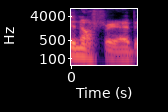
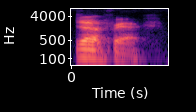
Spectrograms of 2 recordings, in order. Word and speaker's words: D'Onofrio: I can never say his name. Vincent D'Onofrio. Onofrio? – I said D'Onofrio, but yeah. – D'Onofrio. Right.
